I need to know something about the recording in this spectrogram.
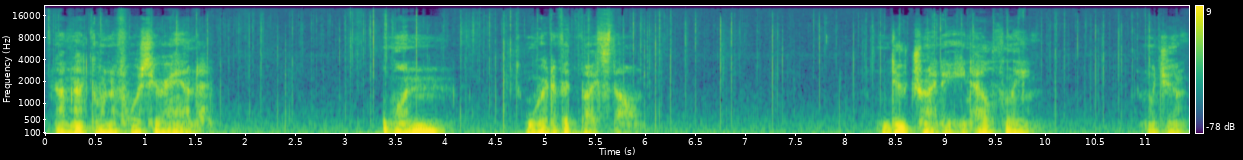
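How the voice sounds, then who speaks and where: A man playing a strict, commanding mafia boss in an ASMR roleplay, speaking in a stern, deliberate, clipped way. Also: low voice, a little mellow, slight background noise. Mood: measured, reproachful.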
